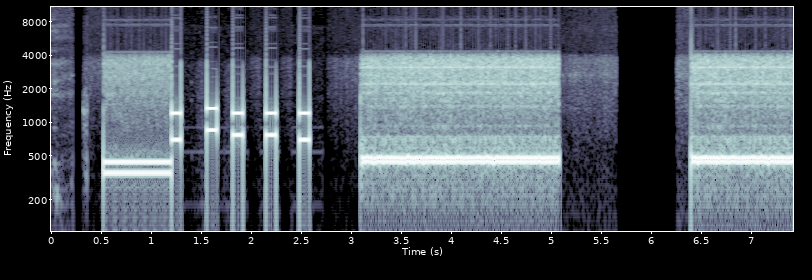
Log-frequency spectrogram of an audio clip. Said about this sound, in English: What I'm trying to get to is that I'm going to dial her phone number and see if we can get her on the phone and get your second date update. Okay, are you ready? Yes, I am. All right, here we go.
